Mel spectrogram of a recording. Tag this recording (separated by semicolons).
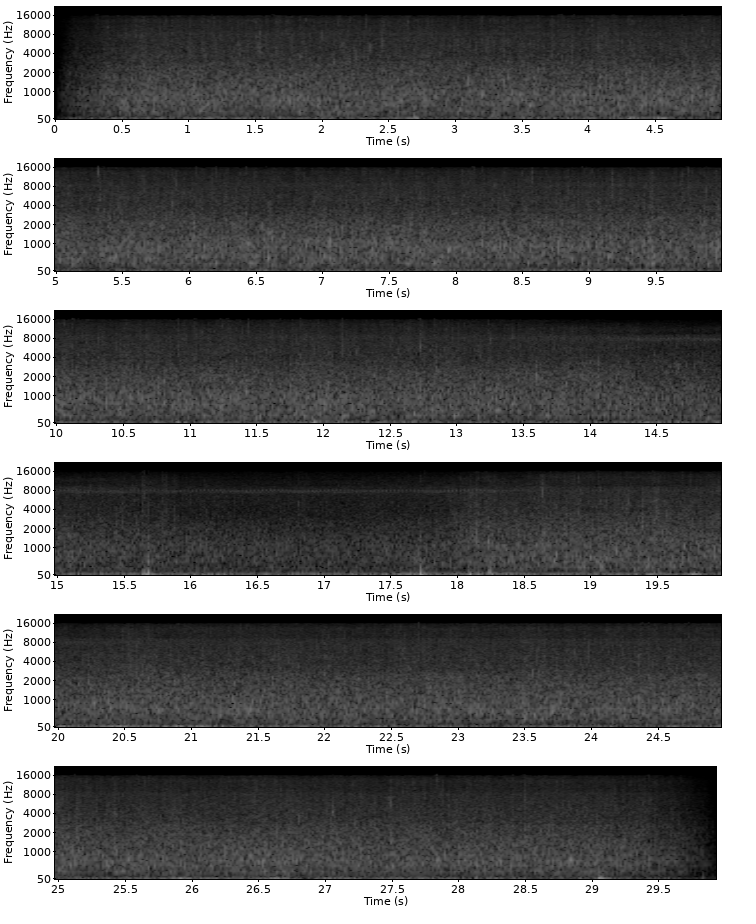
nature; creek; field-recording; water; running-water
